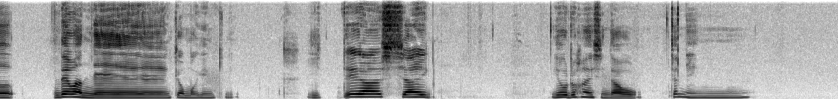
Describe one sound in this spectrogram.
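A young woman sings long held notes close to a microphone, then falls silent.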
